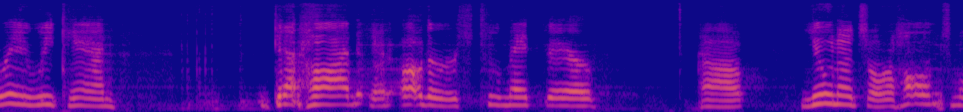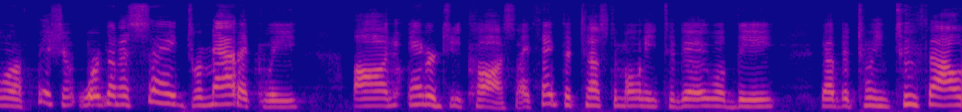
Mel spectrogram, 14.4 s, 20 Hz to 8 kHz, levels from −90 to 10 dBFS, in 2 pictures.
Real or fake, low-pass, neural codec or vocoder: fake; 7.2 kHz; codec, 24 kHz, 1 kbps, SNAC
